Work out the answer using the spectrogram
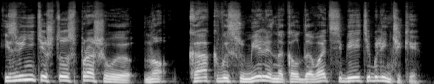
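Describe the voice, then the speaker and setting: A polite, easily flustered young girl from a storybook, as a man reading aloud puts her on. Her voice sits high and moves a lot, with a hesitant, courteous manner. The recording is dry and close. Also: expressive, fairly quick, a little mellow, no room sound.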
